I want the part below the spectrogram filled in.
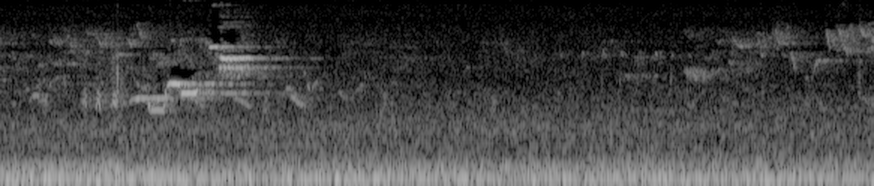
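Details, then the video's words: Wood thrush song: a brief burst of fluty, liquid notes near the start, then fainter high trills, over a steady low rumble of wind or distant traffic. "Wood thrush song"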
